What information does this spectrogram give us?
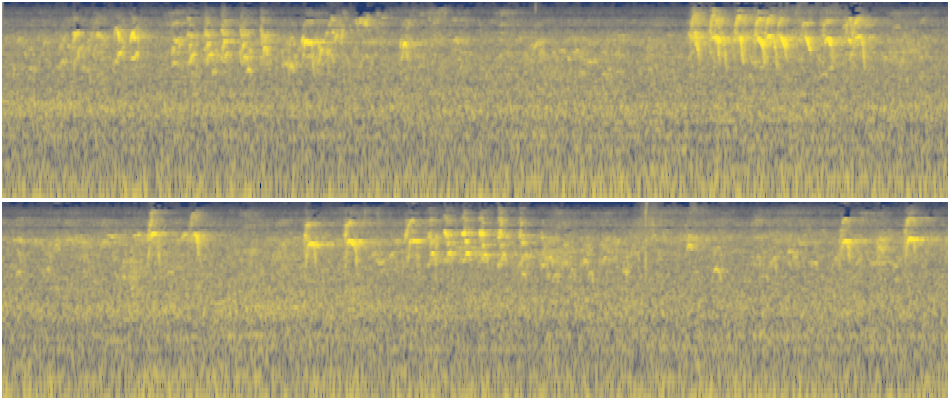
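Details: Birds calling on a rainy day: short, high chirps and chittering notes in loose clusters, busiest around five and eight seconds in, over a steady, heavy hiss of rain.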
